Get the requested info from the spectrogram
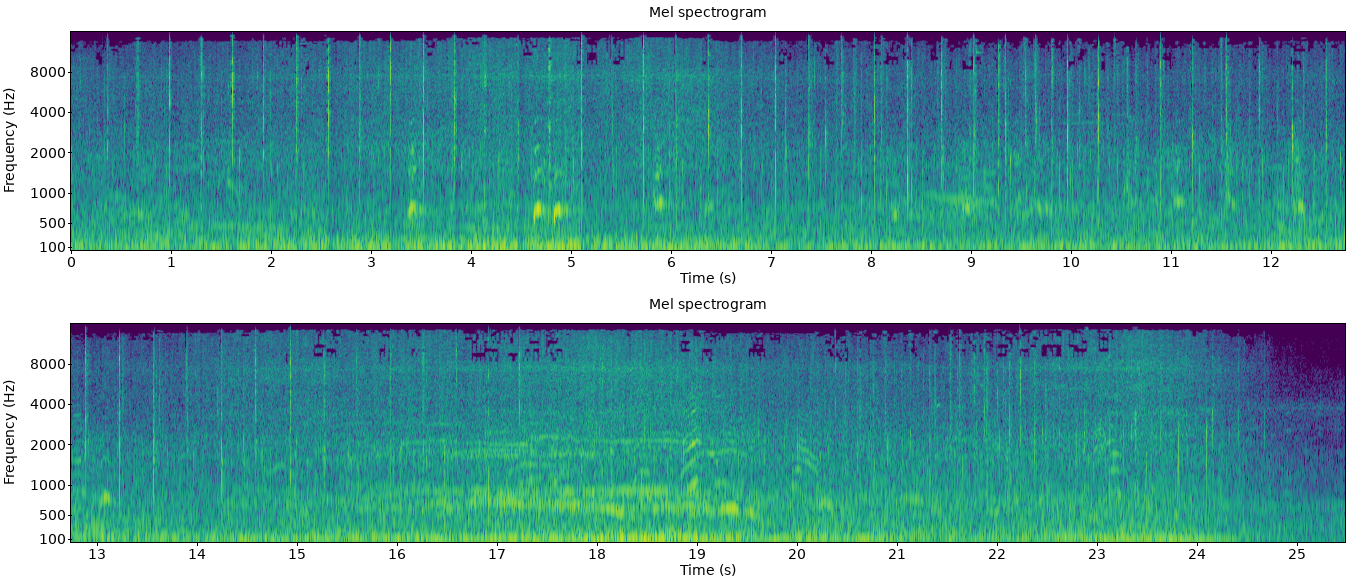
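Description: Roadside crowd, with scattered hand-clapping throughout and voices calling out that swell about two-thirds of the way through, over a steady low engine rumble from a slow-moving motorcycle and car escort.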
